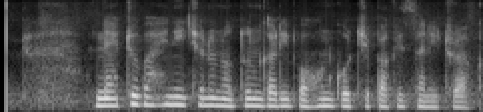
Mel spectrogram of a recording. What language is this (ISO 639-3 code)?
ben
